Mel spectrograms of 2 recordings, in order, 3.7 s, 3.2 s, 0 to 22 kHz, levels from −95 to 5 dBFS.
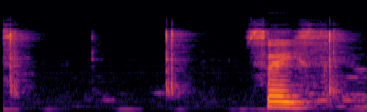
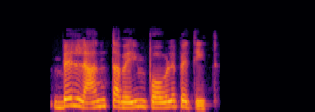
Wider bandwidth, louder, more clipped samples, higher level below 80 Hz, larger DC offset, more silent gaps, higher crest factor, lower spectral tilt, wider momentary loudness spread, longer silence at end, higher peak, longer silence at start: first, 10 kHz vs 6.8 kHz; second, -28 LUFS vs -17 LUFS; neither; second, -84 dBFS vs -62 dBFS; neither; neither; first, 26 dB vs 18 dB; second, -1.5 dB/octave vs -7.5 dB/octave; first, 15 LU vs 9 LU; second, 0 s vs 1.1 s; second, -6 dBFS vs -2 dBFS; second, 0 s vs 0.55 s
